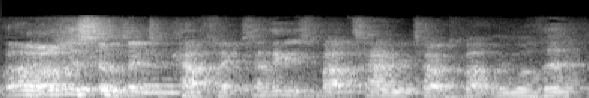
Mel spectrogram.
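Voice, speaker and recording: A man's voice: fairly high pitch, racing. A man performing a live stand-up set in a comedy club, sardonic and self-mocking, laughing between his lines. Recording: echoey club, distant mic, crowd noise. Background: audience laughter.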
